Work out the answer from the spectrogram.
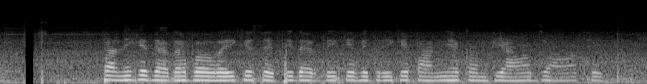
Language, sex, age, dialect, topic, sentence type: Chhattisgarhi, female, 31-35, Eastern, agriculture, statement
